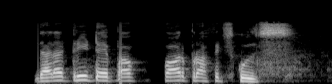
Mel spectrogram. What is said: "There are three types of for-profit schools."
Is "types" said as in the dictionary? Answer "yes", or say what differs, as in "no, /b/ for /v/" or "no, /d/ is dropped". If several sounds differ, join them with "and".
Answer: no, /s/ is dropped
